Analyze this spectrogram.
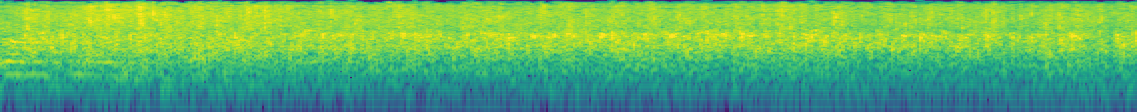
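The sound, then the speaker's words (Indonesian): Loud crowd applause, a dense and even roar of many hands clapping that keeps going without a break from start to finish. “Nah, ini tepuk tangan sing banter”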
